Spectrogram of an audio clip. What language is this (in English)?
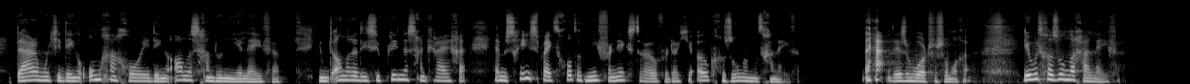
Dutch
